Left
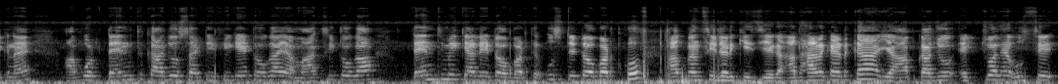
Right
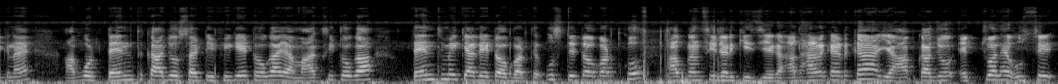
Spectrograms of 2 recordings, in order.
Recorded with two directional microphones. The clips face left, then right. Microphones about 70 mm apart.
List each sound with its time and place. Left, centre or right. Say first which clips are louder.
0.1 s speech: right 2 dB; centre
0.7 s speech: right 6 dB; right
2.3 s a man's voice: right 6 dB; right
5.8 s speech: left 5 dB; centre
6.7 s a man's voice: right 2 dB; right
7.9 s speech: left 1 dB; right
8.5 s speech: right 1 dB; right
